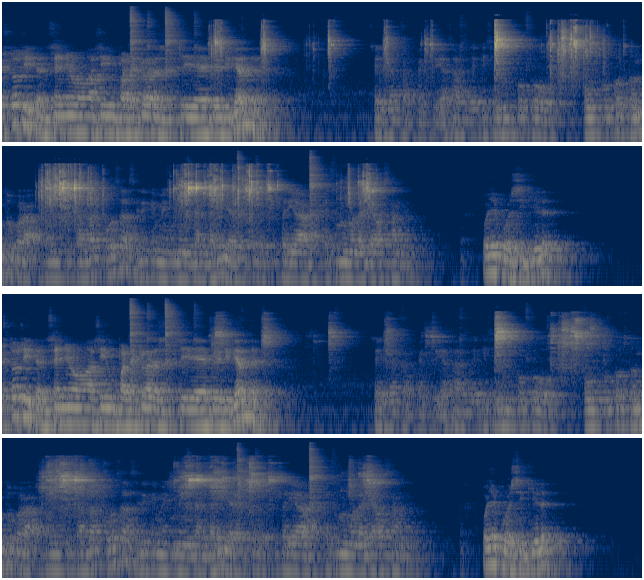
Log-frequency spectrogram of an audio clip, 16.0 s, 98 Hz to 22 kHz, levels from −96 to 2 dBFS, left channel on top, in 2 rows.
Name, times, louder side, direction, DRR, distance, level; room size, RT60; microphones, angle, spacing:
voice 1, 0.0-3.3 14.0-14.8, right 1 dB, 35° right, 0 dB, 0.5 m, -45 dB
sound 1, 1.5-12.4, equal, 10° right, 1.1 m, -61 dB
sound 2, 2.2-2.3 2.6-2.8 3.2-3.4 3.9-4.2 4.8-4.9 5.3-5.4 6.2-6.4 6.8-7.8 8.5-9.3 10.1-11.5 12.2-12.7, left 8 dB, 75° left, 0.3 m, -35 dB
voice 2, 4.7-6.9 7.3-13.1, left 1 dB, 60° left, -2 dB, 1.0 m, -54 dB
4.7 x 2.9 x 3.0 m, 0.96 s
head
